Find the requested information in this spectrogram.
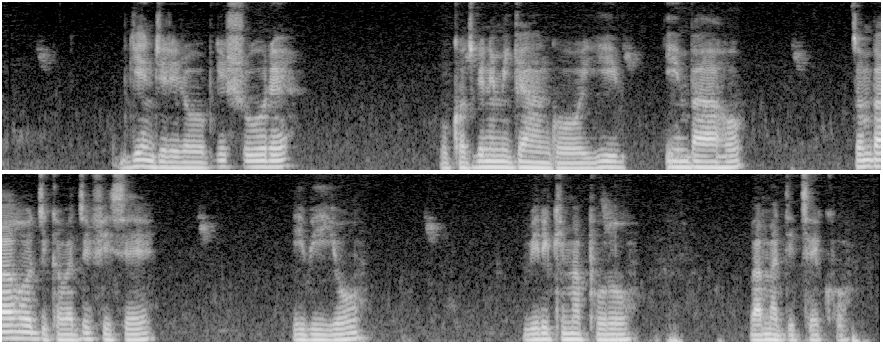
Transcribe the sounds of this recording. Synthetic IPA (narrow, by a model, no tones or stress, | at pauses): ubɡiːnd͡ʒiɾiɾo̞bɡiːʃuːɾe̞ | βukʰo̞zɡwe̞nimiɾɟaːŋɡo̞j | jimbaːɦo̞ | z̥o̞mbaːho̞zikaβazifise̞ | iβijo | βiɾikimapʰuɾo | βamadit͡se̞kʰo̞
